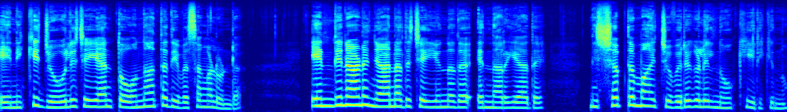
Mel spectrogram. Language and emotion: Malayalam, sad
